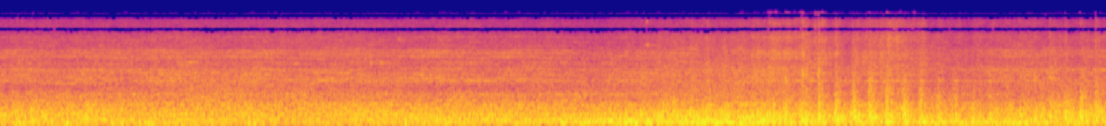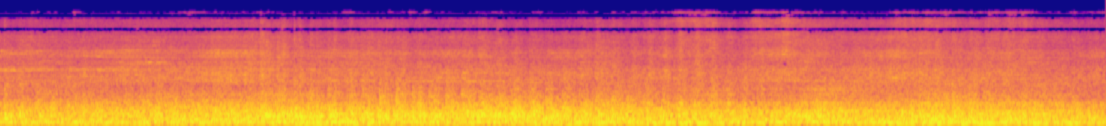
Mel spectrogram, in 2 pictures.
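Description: Freight cars of a passing train (tank cars, steel-plate flatcars and covered hoppers) rolling by steadily: a continuous rumble of steel wheels on the rails, with clicking as the wheels cross rail joints.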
